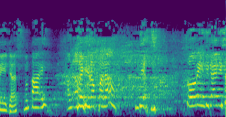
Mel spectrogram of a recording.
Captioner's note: laughter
